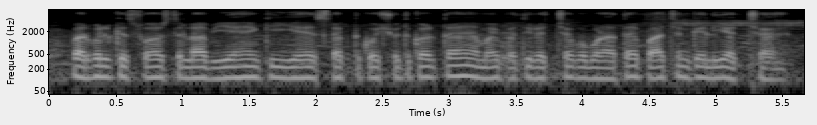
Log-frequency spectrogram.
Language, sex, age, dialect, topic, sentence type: Hindi, male, 56-60, Awadhi Bundeli, agriculture, statement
